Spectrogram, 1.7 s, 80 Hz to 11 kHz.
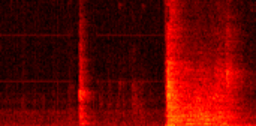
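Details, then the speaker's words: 1959 Ford F100, 302 ci (5.0 L) V8, 650 cfm carburetor, C4 automatic, neutral safety switch bypassed: single click, short pause, then engine catches and fires straight into a steady run; cranks and starts cleanly. "see she starts so let's go over here and take a look at the connection there's the switch right there see when the shifter is in park"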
